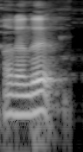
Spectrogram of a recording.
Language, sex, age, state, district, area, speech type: Tamil, male, 30-45, Tamil Nadu, Krishnagiri, rural, spontaneous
